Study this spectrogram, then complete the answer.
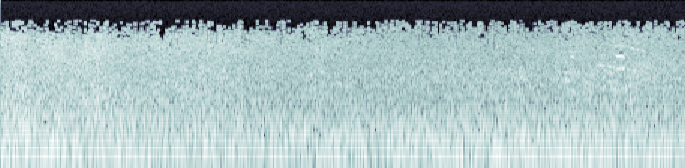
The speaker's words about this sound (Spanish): Las olas del mar golpean un acantilado de piedra grisácea.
